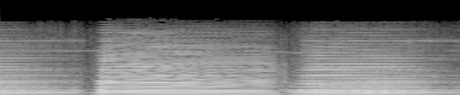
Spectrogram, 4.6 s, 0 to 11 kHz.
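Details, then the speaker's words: Scarlatti 24-bass accordion after tuning bass reeds to A440: sustained bass chords with a slight rattle on the E note on the push (bellows closing), to be investigated by removing the bass blocks. "oh there's a bit of Ratt on that one I'll check that later"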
